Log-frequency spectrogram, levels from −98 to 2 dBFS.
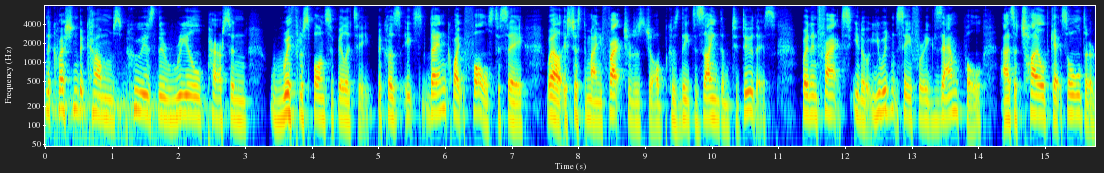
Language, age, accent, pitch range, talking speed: English, 30-49, British, 115-145 Hz, 170 wpm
